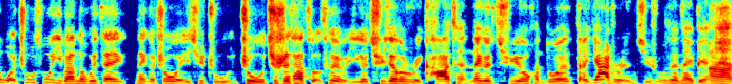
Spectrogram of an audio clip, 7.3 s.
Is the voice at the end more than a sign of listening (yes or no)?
no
